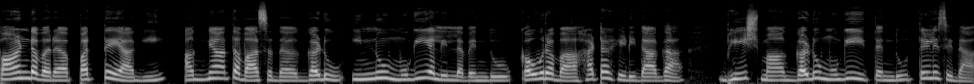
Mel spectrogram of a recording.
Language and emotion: Kannada, neutral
